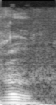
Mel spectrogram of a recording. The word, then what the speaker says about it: Rhule: Then the Panthers got Matt Rhule The E is silent. Just Rhule. – Okay. – Like Ja Rule.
